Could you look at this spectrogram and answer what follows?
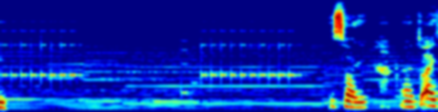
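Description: A mobile phone ringtone plays in a pulsing, repeated pattern, stops briefly, then resumes before people begin talking over it in a drama scene.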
